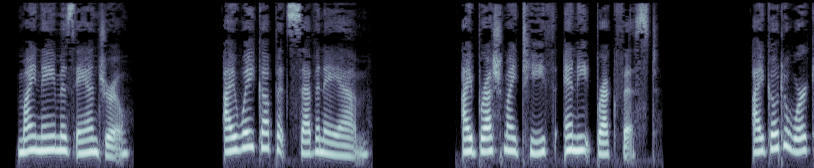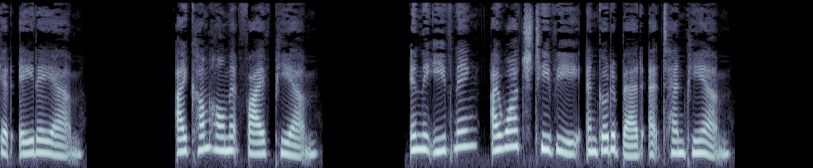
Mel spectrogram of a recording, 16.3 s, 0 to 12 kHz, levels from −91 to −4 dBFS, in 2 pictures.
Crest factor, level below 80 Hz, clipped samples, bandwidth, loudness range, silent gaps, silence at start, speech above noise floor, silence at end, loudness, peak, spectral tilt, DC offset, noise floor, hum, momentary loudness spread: 18 dB; -64 dBFS; under 0.1%; 12 kHz; 3 LU; 1.43-2.14 s, 3.82-4.52 s, 6.71-7.43 s, 9.09-9.80 s, 11.45-12.16 s; 0.2 s; over 70 dB; 0.85 s; -21 LUFS; -4 dBFS; -5 dB/octave; under 0.1%; under -90 dBFS; none; 10 LU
